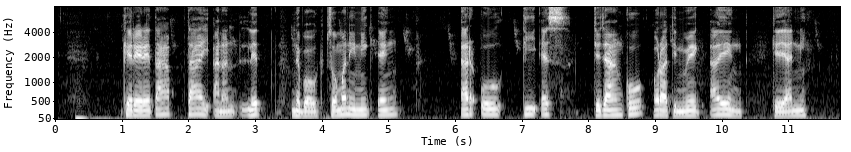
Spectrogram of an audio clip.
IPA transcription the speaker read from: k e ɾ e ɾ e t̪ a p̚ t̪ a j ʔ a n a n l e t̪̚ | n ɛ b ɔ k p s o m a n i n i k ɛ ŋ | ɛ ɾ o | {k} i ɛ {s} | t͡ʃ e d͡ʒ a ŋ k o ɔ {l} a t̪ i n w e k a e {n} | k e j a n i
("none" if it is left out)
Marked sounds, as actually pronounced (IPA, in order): t, s, ɾ, ŋ

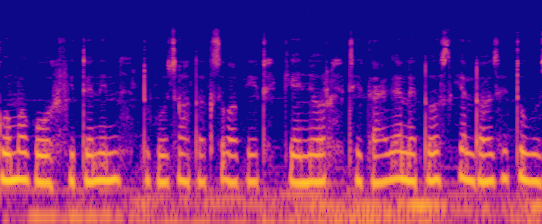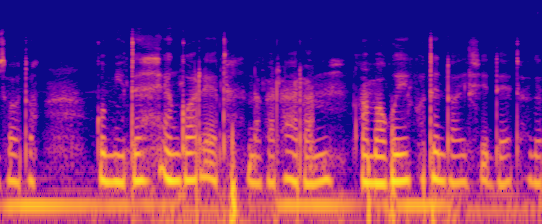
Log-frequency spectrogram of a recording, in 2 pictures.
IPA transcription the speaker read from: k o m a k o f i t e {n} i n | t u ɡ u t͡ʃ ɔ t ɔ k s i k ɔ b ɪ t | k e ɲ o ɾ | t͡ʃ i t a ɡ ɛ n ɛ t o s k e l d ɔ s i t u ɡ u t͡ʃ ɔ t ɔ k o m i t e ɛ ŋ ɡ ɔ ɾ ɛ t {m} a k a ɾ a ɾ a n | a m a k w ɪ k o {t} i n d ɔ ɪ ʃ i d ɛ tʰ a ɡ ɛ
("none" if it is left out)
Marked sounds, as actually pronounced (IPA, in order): n, n, t

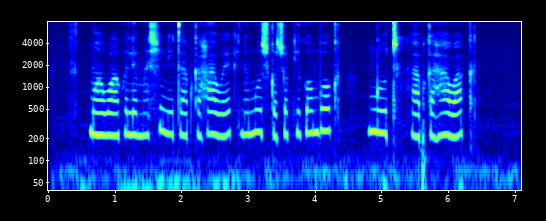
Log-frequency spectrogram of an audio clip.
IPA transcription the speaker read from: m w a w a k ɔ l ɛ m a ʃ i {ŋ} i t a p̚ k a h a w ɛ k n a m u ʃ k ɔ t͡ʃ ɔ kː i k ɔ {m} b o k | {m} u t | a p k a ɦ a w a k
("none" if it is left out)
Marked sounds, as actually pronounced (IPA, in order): n, m, ŋ

